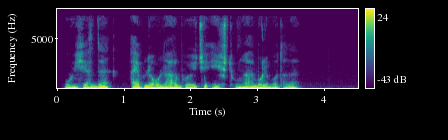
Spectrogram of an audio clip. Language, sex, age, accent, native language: Uzbek, male, 18-24, Toshkent shahri, Uzbek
